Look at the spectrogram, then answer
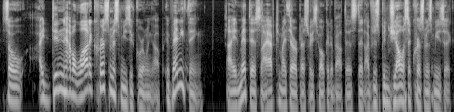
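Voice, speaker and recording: A man's voice: deep voice, big pitch swings, a little fast, no echo, studio quality. A middle-aged man with a New York accent, hosting a podcast interview in a chatty, self-deprecating way. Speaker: podcast host and radio presenter. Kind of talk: casual interview chat.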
